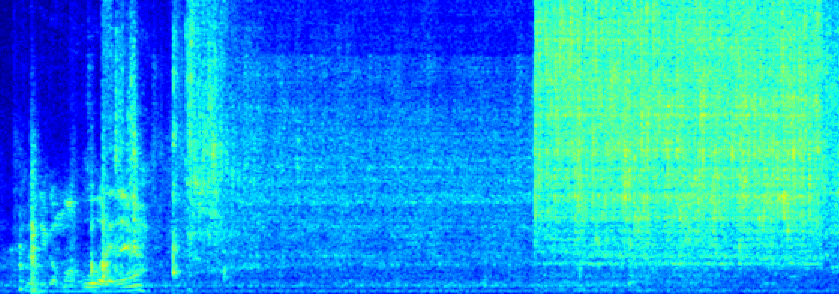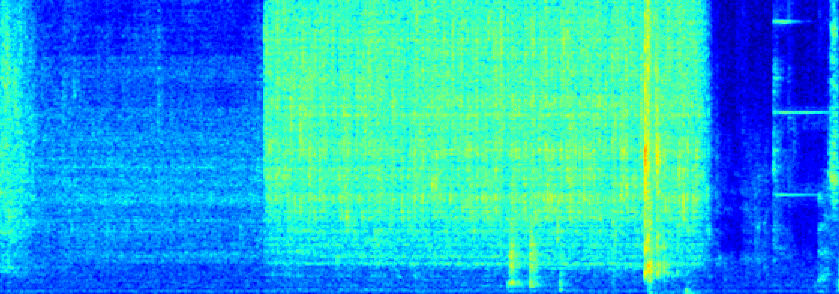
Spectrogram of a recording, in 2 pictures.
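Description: Tap water runs into a kitchen sink during cooking of split pea soup with ham, a steady broadband hiss in two long pours with brief pauses, alongside clinks of pots and utensils.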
